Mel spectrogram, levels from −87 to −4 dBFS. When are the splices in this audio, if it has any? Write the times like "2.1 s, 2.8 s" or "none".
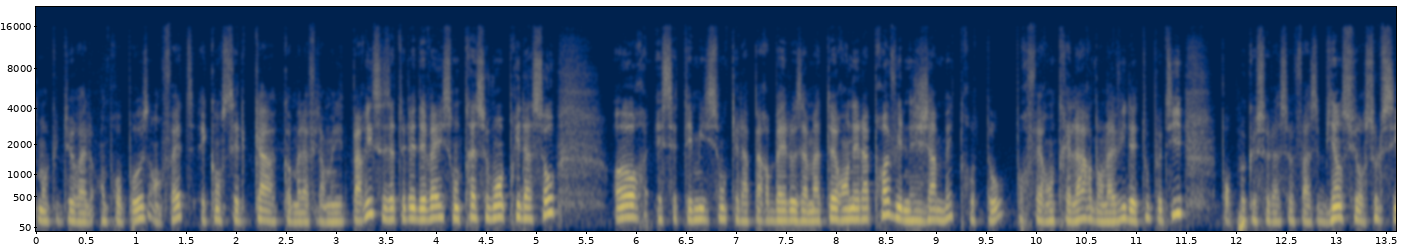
7.0 s

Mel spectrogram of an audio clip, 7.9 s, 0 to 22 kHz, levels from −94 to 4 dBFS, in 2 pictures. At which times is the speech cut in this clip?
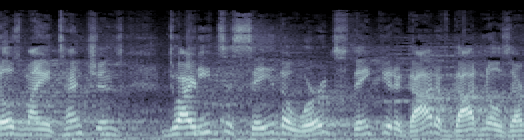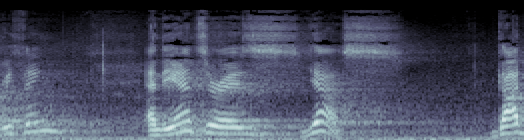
1.4 s

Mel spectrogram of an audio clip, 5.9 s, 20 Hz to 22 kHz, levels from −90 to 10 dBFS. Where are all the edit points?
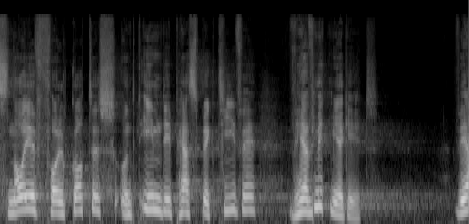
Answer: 1.7 s, 3.9 s

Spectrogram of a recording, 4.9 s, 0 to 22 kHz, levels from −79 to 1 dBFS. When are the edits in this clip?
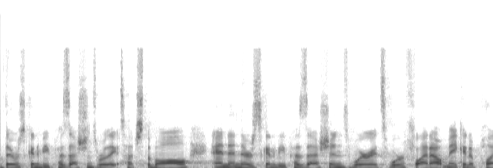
1.2 s

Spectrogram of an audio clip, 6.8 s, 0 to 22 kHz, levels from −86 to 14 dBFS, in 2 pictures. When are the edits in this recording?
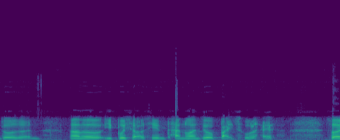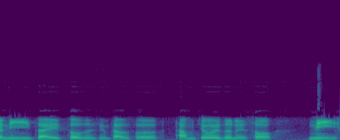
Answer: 5.0 s

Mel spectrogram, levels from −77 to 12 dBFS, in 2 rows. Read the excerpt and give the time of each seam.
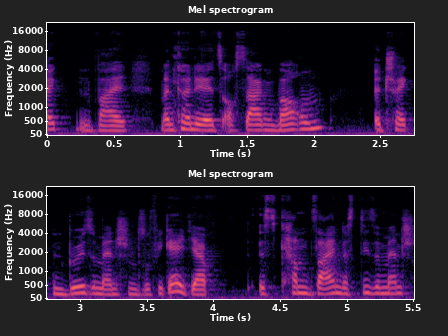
none

